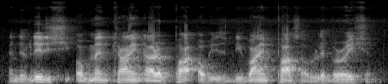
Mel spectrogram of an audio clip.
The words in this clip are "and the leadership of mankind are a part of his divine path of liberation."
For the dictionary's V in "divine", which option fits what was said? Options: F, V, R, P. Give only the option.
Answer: V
